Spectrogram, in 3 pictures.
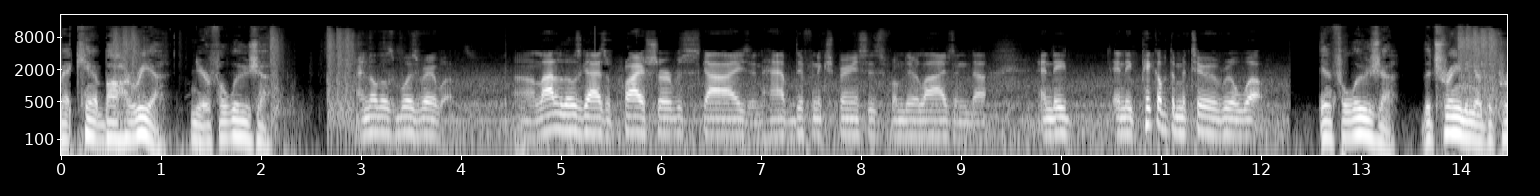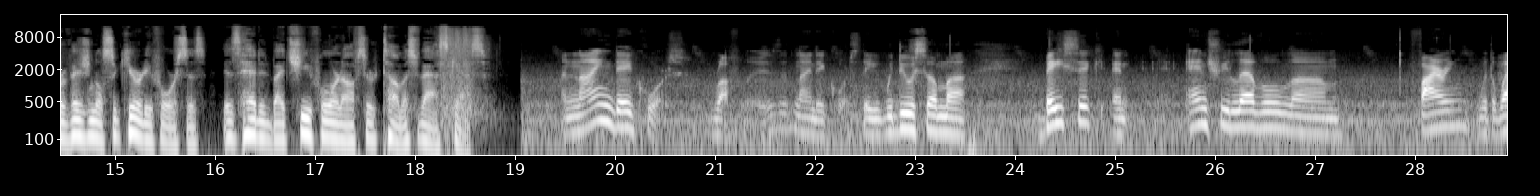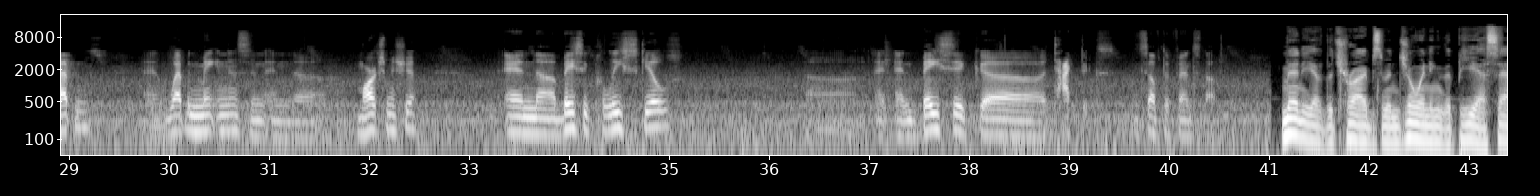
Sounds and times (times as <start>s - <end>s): Speech: 0.0s - 2.2s, 2.9s - 12.0s, 12.6s - 18.8s, 19.5s - 23.6s, 24.2s - 27.3s, 27.9s - 29.2s, 29.8s - 32.5s, 33.4s - 35.1s, 36.4s - 40.5s, 41.1s - 43.3s.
